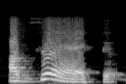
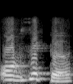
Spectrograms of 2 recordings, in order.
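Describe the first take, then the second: First: The stress is on the second syllable. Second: The stress is on the first syllable. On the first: It is a verb meaning to disagree. "that means here the verb" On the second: It is a noun meaning a thing. "Here O. ... Here it is the noun"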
